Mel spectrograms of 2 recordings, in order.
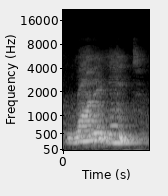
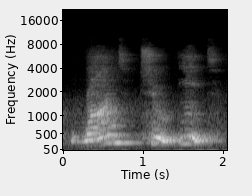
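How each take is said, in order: First: The words are squeezed together into reduced sounds. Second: Each word is said separately and in full.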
